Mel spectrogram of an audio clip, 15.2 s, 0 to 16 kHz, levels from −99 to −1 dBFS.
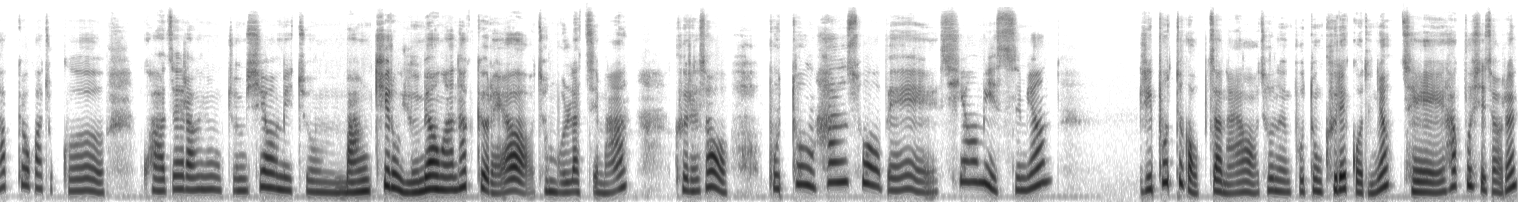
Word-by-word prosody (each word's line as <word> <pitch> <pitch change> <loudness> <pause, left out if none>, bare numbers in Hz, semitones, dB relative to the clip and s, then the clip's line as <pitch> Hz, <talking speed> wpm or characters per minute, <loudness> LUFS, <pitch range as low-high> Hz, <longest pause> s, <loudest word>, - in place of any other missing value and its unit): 학교가 275 -1 -5
쪼끔 210 -4 -5 0.4
과제랑 230 +2 -2
좀 215 0 -5
시험이 250 -3 +1
좀 185 -4 -5
많기로 205 +7 +4
유명한 230 +5 +6
학교래요 210 - +3
전 200 -1 -3
몰랐지만. 185 +5 -4 0.5
그래서 220 +1 +1 0.4
보통 310 +5 -1
1 365 +5 +1
수업에 235 - -2
시험이 370 -6 0
있으면 250 - -1 0.9
리포트가 330 - +1
없잖아요. 180 0 -1
저는 205 -4 -3
보통 200 +1 -4
그랬거든요 225 - +3
제 185 -3 +1
학부 290 +7 0
시절은. 230 0 -1
225 Hz, 255 characters per minute, -23 LUFS, 195-275 Hz, 0.9 s, 유명한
